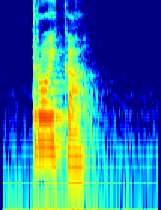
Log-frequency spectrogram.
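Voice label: "тройка", Komi, female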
